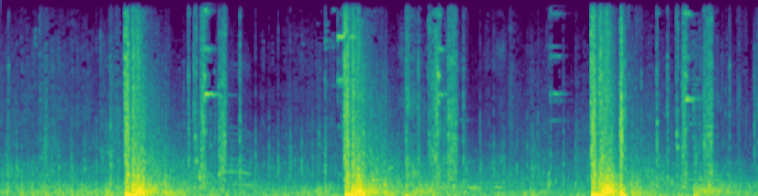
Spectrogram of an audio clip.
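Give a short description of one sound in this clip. A rifle fires sharp, loud shots.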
